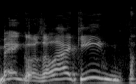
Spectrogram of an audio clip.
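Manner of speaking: put-on old Italian man voice. Recalling an old Italian man at a grocery store, loud imitation of him. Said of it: "And he was just so loud".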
